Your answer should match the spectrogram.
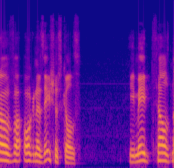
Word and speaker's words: Telz: And his place, I believe it's called, they spell it T-E-L-S-I-A-I, but it's really Telz.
